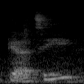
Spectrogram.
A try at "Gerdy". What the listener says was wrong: It's not Gertie. It's Gerdy. You have to pronounce the D like a Texan. Like Gertie. You're not saying it right.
